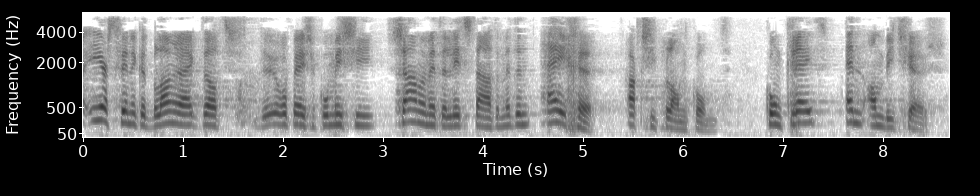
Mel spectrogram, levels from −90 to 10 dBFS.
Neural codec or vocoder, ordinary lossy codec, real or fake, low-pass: none; AAC, 24 kbps; real; 5.4 kHz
